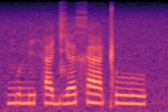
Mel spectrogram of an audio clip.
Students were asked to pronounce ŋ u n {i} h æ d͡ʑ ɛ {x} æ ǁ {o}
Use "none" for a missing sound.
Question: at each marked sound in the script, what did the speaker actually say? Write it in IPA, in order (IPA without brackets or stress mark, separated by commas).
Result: i, x, u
